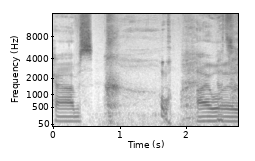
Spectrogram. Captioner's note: laughs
